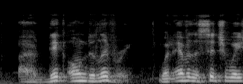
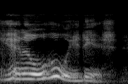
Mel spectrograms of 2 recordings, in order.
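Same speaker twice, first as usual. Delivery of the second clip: a higher voice, playing a dotty old lady; confused old lady; 8 semitones higher, 3 dB louder than usual. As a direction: pick up the phone like a muddled grandma. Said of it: "I was like".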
